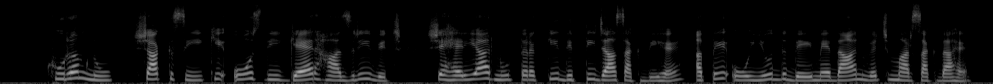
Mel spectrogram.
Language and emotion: Punjabi, neutral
